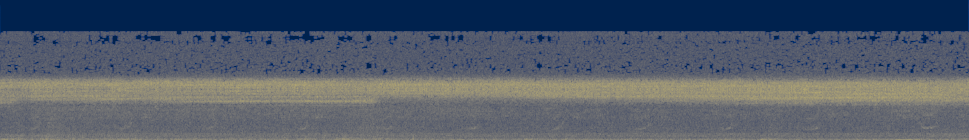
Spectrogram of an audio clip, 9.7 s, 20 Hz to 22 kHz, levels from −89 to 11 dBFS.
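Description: Nothing stood out on listening to this clip.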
